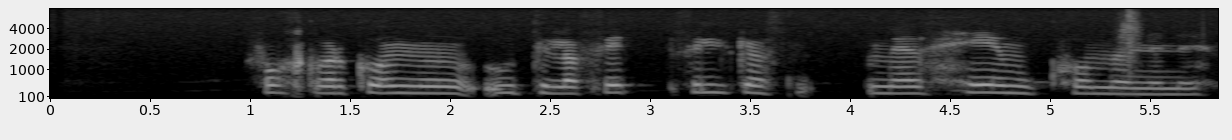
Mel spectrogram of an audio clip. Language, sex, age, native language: Icelandic, male, 11, Icelandic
